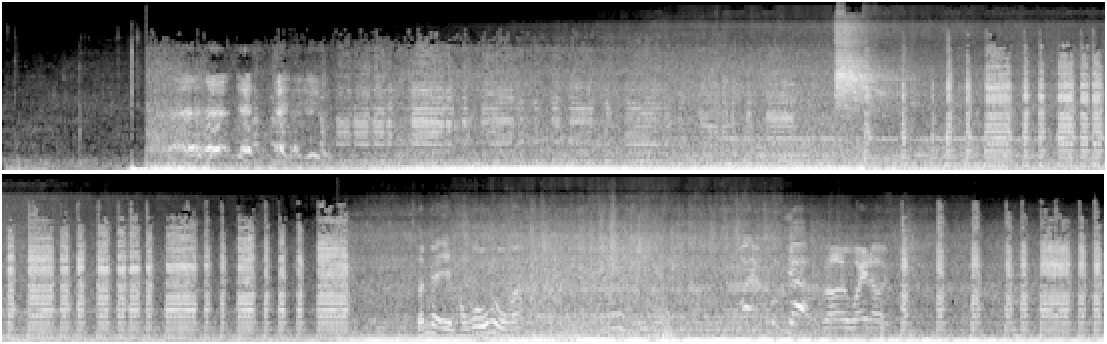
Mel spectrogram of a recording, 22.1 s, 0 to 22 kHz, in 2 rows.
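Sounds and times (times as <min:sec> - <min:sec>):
diesel engine rumble: 0:00.0 - 0:22.0
truck horn tooting: 0:01.4 - 0:22.0
air hiss: 0:08.0 - 0:10.9.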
